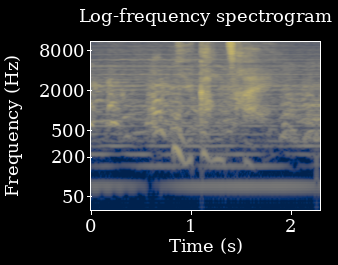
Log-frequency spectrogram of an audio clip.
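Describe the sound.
Dogs bark and yip all around a village in a few short, high, whining bursts over a steady low hum, while a person speaks briefly over them.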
